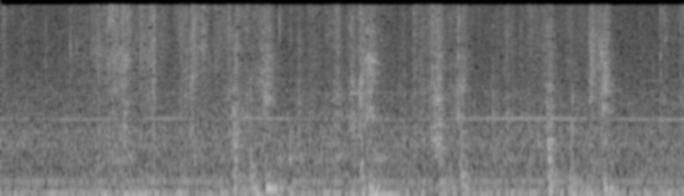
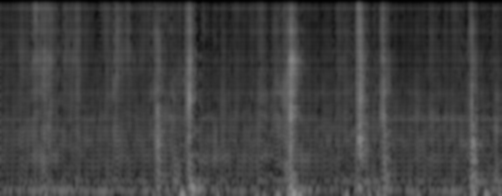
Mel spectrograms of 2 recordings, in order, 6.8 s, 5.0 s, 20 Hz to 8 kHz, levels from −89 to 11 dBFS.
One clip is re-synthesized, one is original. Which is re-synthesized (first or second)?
second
